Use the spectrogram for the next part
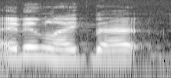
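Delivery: ordinary talk, nothing marked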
